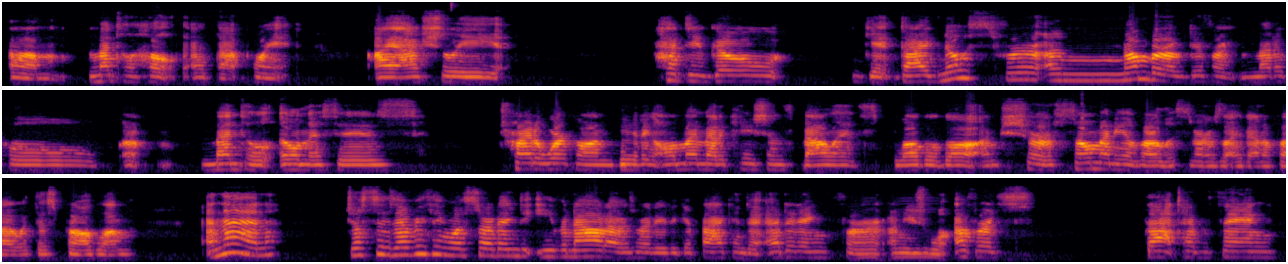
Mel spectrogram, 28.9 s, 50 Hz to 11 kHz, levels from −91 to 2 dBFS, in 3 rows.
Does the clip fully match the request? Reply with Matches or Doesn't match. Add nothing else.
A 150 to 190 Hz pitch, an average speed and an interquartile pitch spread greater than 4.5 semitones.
Matches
